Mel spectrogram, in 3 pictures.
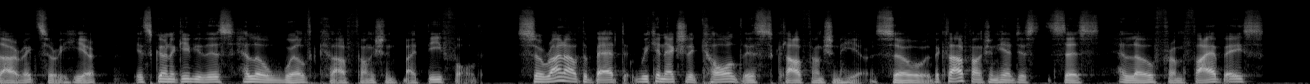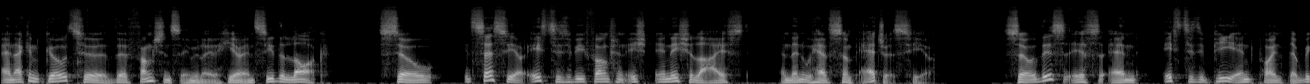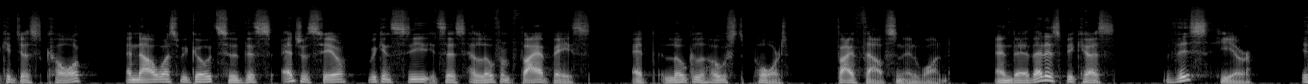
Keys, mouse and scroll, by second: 6.4-6.9 scroll down 2, 12.8 scroll down 1, 13.8 click, 22.8 click, 23.7-27.1 drag, 29.8-30.5 drag, 36.2 click, 37.4 click.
